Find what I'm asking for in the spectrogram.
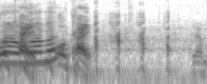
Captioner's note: laughs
